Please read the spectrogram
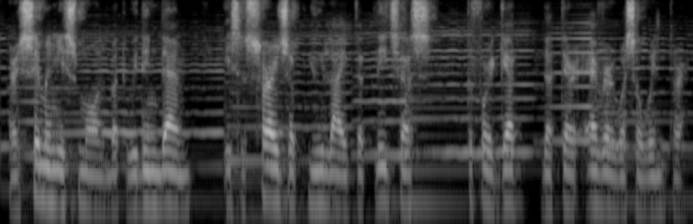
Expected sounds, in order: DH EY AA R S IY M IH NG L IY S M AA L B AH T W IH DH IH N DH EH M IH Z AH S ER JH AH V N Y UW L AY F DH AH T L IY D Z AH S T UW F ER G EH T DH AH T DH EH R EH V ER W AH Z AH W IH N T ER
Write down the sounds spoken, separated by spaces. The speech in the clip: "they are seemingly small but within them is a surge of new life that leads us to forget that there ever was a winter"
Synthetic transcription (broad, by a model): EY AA R S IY M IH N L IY S M AA L B AH T W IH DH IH N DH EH M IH S AH S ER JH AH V N Y UW L AY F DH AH T L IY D S AH S T UW F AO G EH T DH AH T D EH R EH V ER W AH S AH W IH N T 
